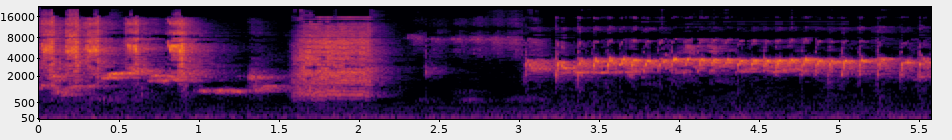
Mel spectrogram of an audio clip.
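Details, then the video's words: Black drongo song for training kept birds at night: clipped chattering notes and a low whistle, a loud harsh rasp, then a steady buzzy trill held for nearly three seconds to the end. "TERAPI SRIGUNTING MALAM HARI"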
